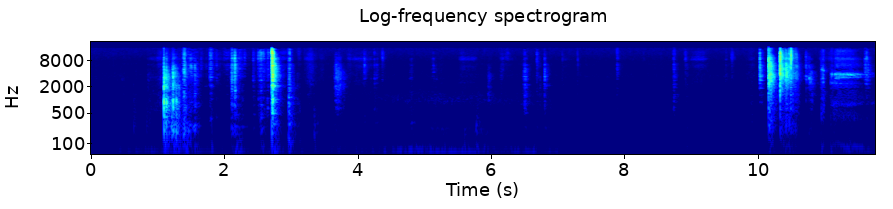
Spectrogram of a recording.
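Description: A metal door panel knocks and clatters as it is handled.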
